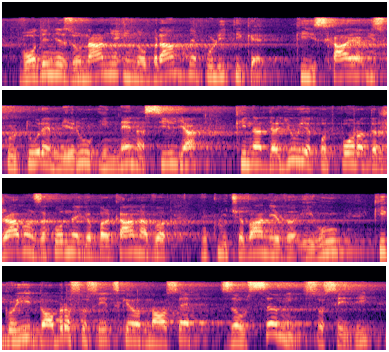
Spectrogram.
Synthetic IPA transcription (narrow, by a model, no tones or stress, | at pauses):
ʋoːd̪jɛnjɛzunaːnjɛʔinɔbɾambnɛpɔliːt̪ikɛ | kiːsxaːjaʔiskult̪uːɾɛmiɾuːʔinːɛnasilja | kinad̪aljuːjɛpɔt̪poːɾɔd̪əɾʒaːʋamzaxoːd̪nɛɡabalkaːnaʋə | uklʲut͡ʃɛʋaːnjɛʋəeːuː | kiɡɔjid̪ɔːbɾɔsɔseːt̪skɛɔd̪nɔːsɛzəwsəmisɔseːd̪i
